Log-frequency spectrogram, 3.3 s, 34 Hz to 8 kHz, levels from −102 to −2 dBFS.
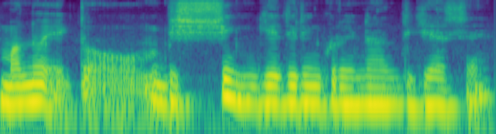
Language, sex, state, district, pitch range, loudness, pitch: Nagamese, male, Nagaland, Kohima, 115-125 Hz, -15 LUFS, 120 Hz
